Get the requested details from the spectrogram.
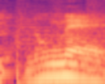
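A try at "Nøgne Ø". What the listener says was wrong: I believe it's NÖGNE. I don't think you even pronounce the O, you just blend it in with the E. NÖGNE.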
